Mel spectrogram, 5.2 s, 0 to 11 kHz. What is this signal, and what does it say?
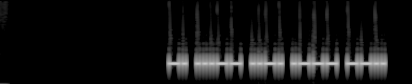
Morse code, heard as a keyed tone, about 28 wpm, 700 Hz. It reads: N3FJZ
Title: USA Call Signs - 5 Characters - Repeated 2x - 28wpm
